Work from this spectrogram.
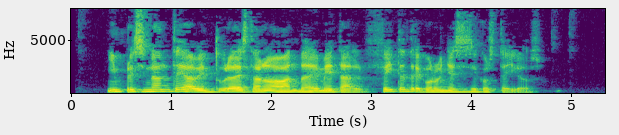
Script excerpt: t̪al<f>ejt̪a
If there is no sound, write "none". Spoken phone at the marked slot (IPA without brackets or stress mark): f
